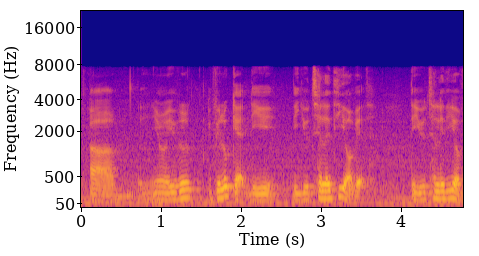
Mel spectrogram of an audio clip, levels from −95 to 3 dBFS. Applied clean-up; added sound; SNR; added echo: none; none; none; none.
